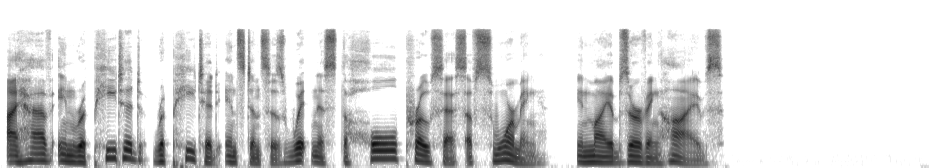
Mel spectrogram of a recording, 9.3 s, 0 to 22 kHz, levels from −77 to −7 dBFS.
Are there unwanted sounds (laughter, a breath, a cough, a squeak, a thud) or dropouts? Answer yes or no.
no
